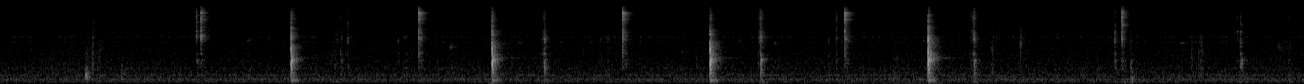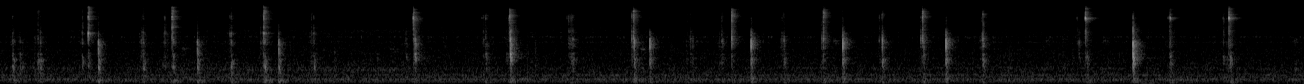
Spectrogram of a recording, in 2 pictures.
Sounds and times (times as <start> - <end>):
Computer keyboard: 13.2 - 15.9, 17.9 - 23.0.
